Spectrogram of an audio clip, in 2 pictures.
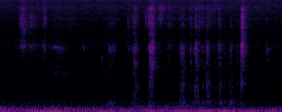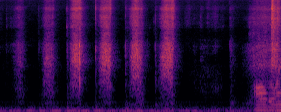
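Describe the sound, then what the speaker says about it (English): Application tape gets squeegeed over vinyl graphics on an R/C car body, giving a series of close, soft rubbing and scraping strokes that build louder and more rhythmic toward the end. "take the application tape and just squeegee small pieces at a time until you get all"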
